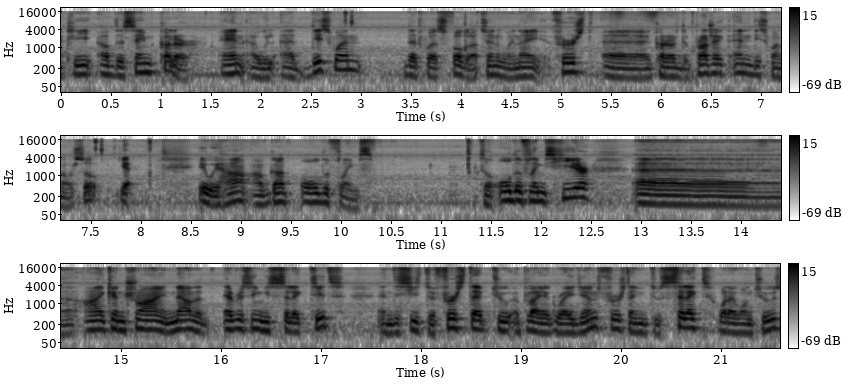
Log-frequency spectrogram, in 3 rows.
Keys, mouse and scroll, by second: 2.9 ctrl+click, 8.0 ctrl+click.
